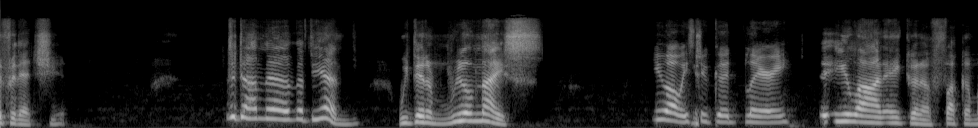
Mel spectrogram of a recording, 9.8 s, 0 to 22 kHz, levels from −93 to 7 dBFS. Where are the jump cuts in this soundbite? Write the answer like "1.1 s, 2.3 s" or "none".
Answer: 2.3 s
